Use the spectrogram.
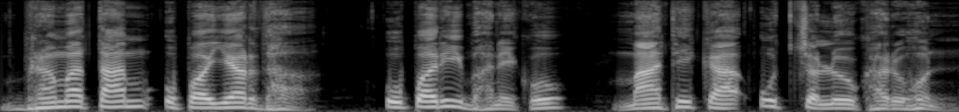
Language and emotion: Nepali, neutral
